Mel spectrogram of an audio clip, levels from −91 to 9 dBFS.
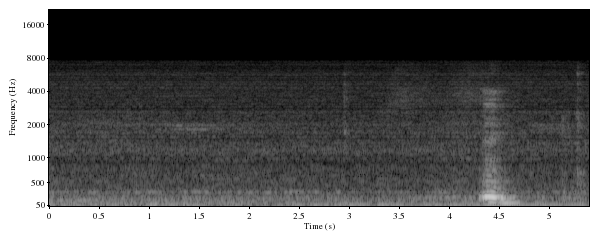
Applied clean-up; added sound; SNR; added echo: none; none; none; reverberation time 0.2 s.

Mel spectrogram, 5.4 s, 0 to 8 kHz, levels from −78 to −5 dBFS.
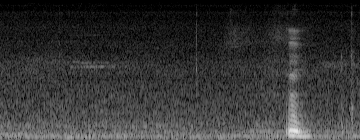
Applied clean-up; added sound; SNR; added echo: none; none; none; none.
